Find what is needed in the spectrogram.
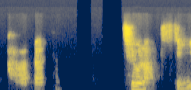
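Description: A man's voice heard through a video call: two short bursts of hesitant, halting vocal sounds with near-total silence between them.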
